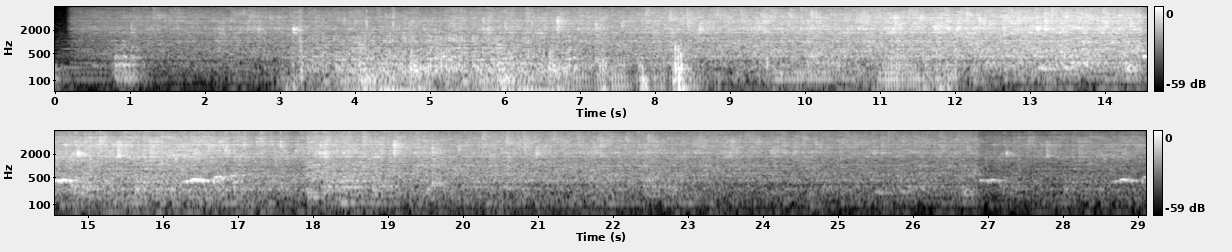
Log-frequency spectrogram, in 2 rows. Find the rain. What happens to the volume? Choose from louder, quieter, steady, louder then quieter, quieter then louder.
louder then quieter.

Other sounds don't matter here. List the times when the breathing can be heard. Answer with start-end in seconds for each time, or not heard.
not heard.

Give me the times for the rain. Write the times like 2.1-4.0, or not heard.
0.0-29.0.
